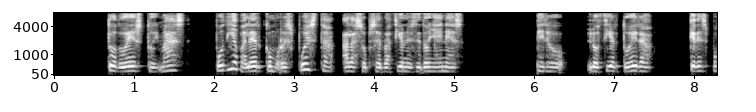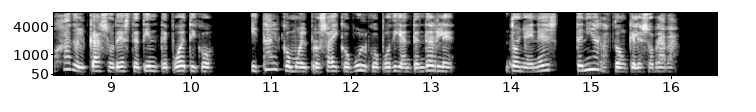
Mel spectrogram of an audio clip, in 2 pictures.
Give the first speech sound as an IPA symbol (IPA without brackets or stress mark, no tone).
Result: t̪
